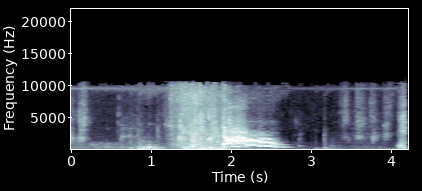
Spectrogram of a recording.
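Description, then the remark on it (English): A short rush of cold water pours from the cold tap into a bath, loud for about a second and a half, with a high squealing voice rising over it as the water lands on someone's feet, before it cuts off. “when cold water comes out of the cold tap and lands on his feet.”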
